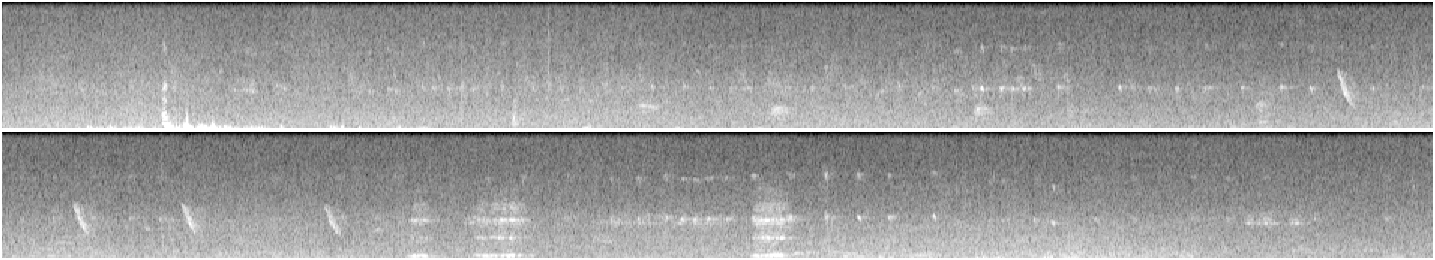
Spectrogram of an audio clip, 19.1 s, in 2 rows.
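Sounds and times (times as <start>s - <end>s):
faint outdoor background: 0.0s - 19.0s
small birds chirping: 0.0s - 19.0s
lower bird call: 11.7s - 18.4s.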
